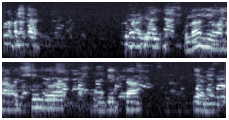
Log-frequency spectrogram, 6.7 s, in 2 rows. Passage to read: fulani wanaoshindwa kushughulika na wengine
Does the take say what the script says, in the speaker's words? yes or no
yes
